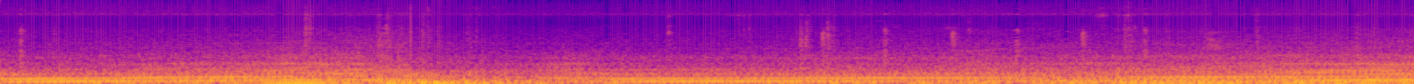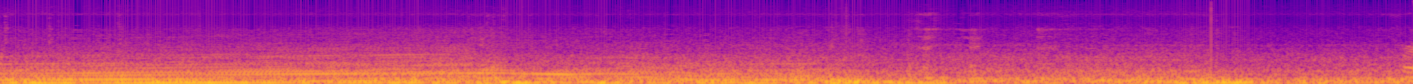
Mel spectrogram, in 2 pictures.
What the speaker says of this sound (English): For a stock exhaust, is actually decently loud.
